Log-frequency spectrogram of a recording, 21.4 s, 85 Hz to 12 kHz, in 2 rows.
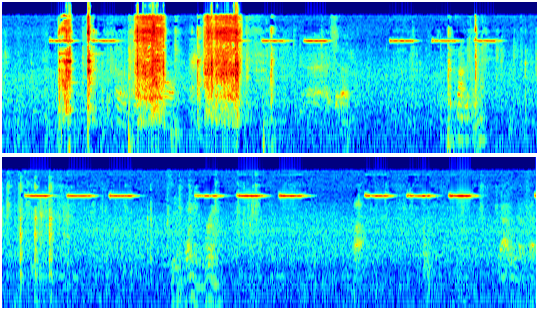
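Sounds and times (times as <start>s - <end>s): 
smoke alarm beeping: 1.0s - 3.4s, 4.0s - 6.7s, 7.7s - 10.1s, 11.1s - 13.6s, 14.5s - 17.0s, 17.9s - 20.4s
people talking: 2.2s - 3.6s, 6.0s - 7.0s, 9.0s - 9.7s, 14.1s - 15.1s, 20.6s - 21.3s.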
